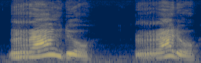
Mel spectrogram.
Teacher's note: Here we have two R's. Initial R, strong. Middle R, weak.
